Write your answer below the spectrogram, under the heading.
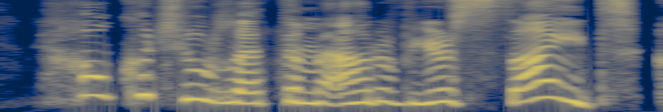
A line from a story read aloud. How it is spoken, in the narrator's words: cried Ida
